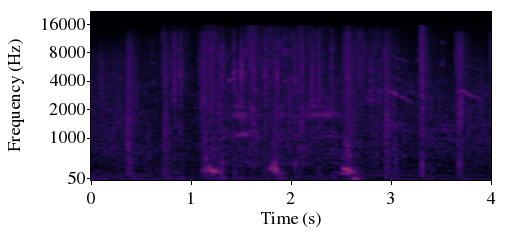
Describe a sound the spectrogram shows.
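A deer's hooves thud on the ground as it runs off.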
